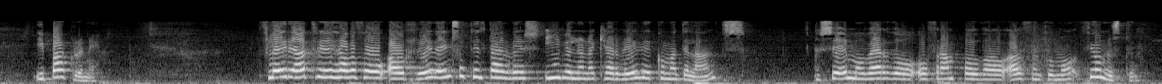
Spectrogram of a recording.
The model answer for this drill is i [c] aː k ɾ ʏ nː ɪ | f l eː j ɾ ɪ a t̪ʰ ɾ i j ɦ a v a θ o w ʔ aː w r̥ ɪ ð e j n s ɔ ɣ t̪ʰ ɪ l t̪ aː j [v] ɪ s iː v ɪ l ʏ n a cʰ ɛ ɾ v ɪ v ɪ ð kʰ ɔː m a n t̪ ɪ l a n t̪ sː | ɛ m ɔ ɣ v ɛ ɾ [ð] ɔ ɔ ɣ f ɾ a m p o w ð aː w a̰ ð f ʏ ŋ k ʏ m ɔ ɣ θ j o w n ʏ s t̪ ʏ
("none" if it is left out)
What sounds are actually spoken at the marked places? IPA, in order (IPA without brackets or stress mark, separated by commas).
p, v, ð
